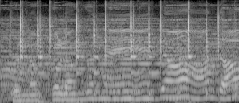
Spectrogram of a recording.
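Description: Live Gujarati devotional bhajan: harmonium holding sustained chords under a sung line that glides up and down, with percussion keeping a quick, steady beat.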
